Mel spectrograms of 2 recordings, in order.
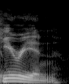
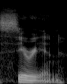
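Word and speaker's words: Cillian: that in an interview it's krian it's not Syrian it is so I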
